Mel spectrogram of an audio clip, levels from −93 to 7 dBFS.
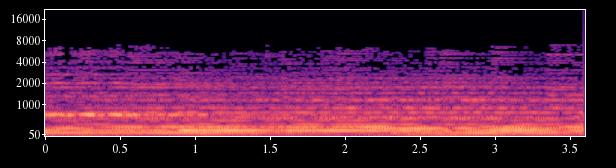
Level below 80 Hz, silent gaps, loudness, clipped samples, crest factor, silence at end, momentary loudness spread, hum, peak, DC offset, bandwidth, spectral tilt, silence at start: -34 dBFS; none; -16 LUFS; under 0.1%; 12 dB; 0 s; 3 LU; none; -4 dBFS; under 0.1%; 6.8 kHz; -8 dB/octave; 0 s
